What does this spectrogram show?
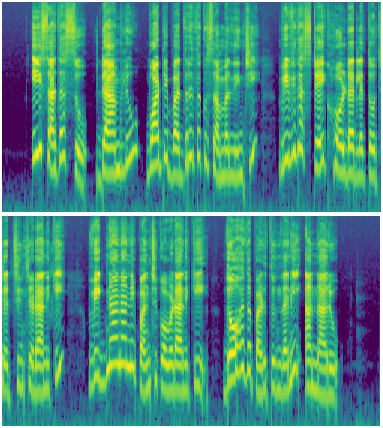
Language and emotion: Telugu, neutral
